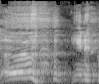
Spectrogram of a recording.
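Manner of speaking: laughing groan at herself; loud laughing ugh. Real, not acted. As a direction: laugh off the ugly cry. Laughs about ugly crying.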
